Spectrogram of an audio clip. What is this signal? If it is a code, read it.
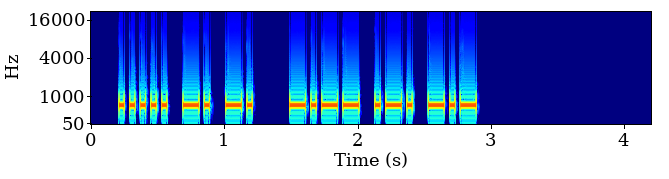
Morse code, heard as a keyed tone, about 30 wpm, 700 Hz. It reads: 5NN YRK
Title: Ontario QSO Party Exchange 30wpm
